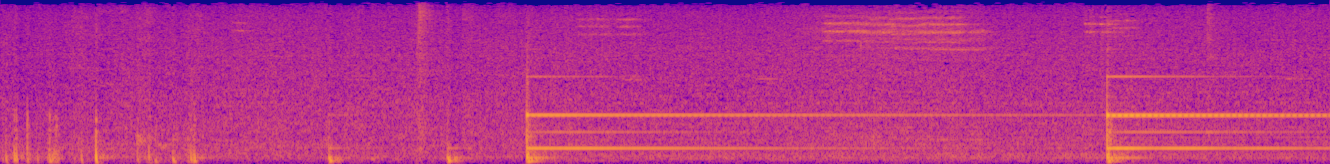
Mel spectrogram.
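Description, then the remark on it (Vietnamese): A temple bell at the Đại Bi Quan Âm monastery, rung to close a Dharma talk, is struck twice, about nine seconds apart. Each strike rings out loud with a rich, layered tone that slowly fades, after a few soft taps and rustles. “Bây giờ mời đại chúng nghe ba tiếng chuông để chúng ta kết thúc buổi pháp thoại ngày hôm nay.”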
